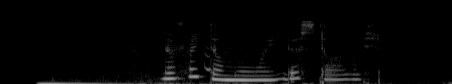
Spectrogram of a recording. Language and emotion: Russian, sad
